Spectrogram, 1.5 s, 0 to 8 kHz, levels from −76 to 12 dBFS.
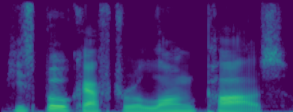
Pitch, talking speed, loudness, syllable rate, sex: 110 Hz, 245 wpm, -20 LUFS, 6.6 syllables/s, male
